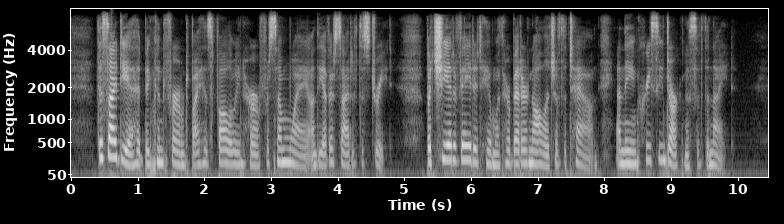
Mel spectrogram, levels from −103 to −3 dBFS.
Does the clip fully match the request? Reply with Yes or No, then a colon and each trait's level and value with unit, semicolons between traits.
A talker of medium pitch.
Yes: medium, 180 Hz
